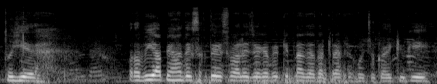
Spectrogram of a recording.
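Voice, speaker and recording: Speaking quickly in a high voice with fairly even intonation, a man narrates a casual travel vlog from a mountain trail. He's feverish and drained from the ascent but stays chatty, offering friendly guidance to viewers.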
